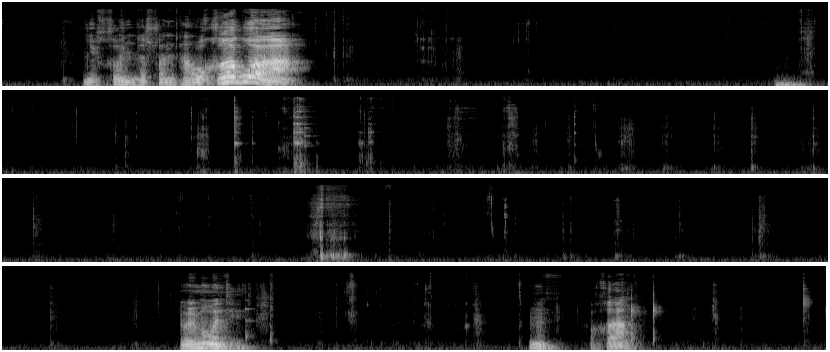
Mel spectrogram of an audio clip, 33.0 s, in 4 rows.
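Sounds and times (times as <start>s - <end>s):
person chewing: 0.5s - 0.8s, 3.1s - 26.6s, 27.2s - 33.0s
food crunching: 3.0s - 33.0s
slurping soup from a spoon: 19.6s - 20.3s.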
